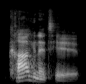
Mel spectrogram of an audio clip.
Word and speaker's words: cognitive: 얘도 형용사일 때는 cognitive. cognitive 앞 액센트 있어요.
